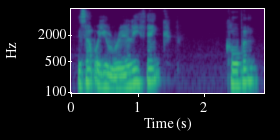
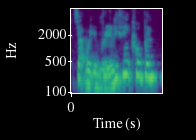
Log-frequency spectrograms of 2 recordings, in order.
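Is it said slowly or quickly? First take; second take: slowly; quickly. First: It is said slowly with gaps between words. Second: It is said quickly without gaps between words.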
